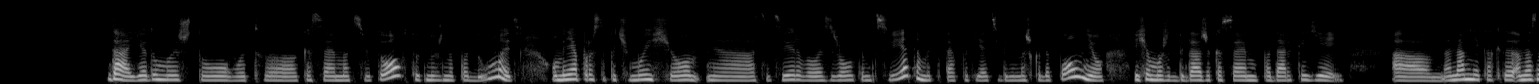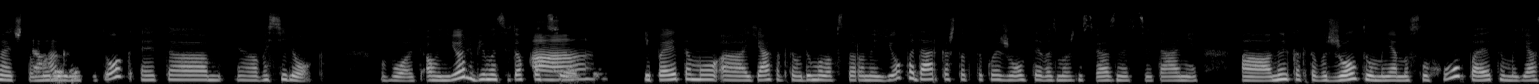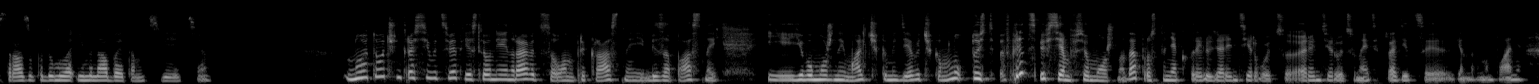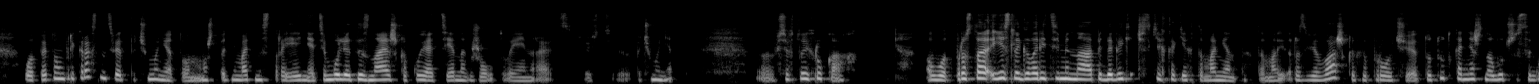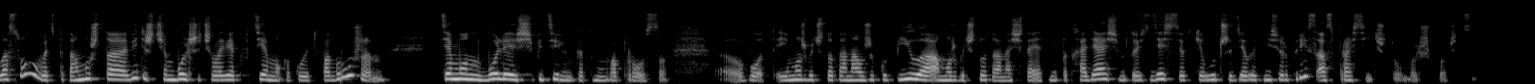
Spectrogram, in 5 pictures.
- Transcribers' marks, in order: other background noise
- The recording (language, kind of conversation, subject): Russian, advice, Как подобрать подарок, который действительно порадует человека и не будет лишним?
